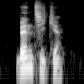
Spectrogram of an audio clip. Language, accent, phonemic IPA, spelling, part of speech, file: French, France, /bɛ̃.tik/, benthique, adjective, LL-Q150 (fra)-benthique.wav
- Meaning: benthic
